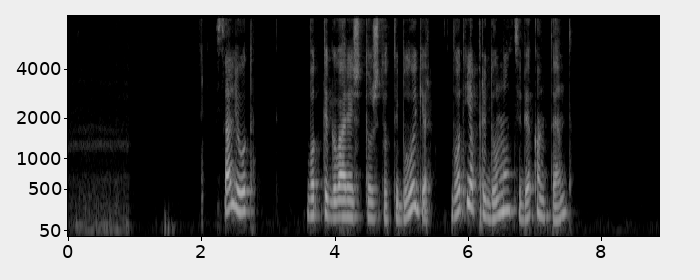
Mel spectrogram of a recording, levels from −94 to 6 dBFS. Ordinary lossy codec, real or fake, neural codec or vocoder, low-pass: none; fake; codec, 16 kHz, 8 kbps, FreqCodec, smaller model; none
